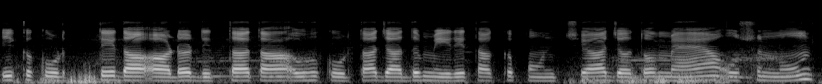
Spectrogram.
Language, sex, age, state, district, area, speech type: Punjabi, female, 30-45, Punjab, Pathankot, rural, spontaneous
